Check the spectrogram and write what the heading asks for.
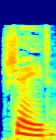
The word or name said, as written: shade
